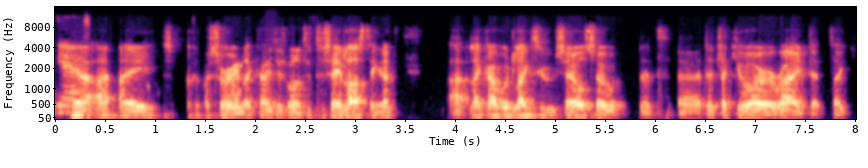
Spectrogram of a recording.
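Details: Adult man from the Netherlands who stutters, heard with audible repetitions such as "i i i'm" and "that that"; stuttering.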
